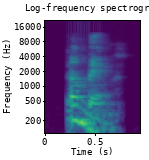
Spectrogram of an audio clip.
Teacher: Ele pode ser crescente e decrescente, assim como ele também pode ser um ditongo fonético, do tipo nasal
